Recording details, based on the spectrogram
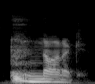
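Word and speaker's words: Knaanic: Nonic is how they pronounce that.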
